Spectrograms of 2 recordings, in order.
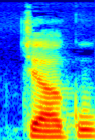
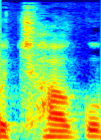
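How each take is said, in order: First: چاقو with a plain unaspirated ch; Urdu pronunciation. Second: چھاقو with an aspirated ch; Persian pronunciation. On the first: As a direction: say چاقو the Urdu way, no puff of air. (چاقو اردو تلفظ میں، بغیر ہوا کی چ) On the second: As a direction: let air puff out after the ch of چھاقو. (چھاقو فارسی تلفظ میں، ہوا والی چھ) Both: Shown as a demonstration. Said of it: "چاقو کو چھاقو پڑھ رہے ہیں".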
